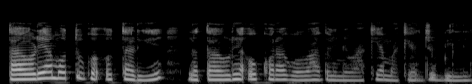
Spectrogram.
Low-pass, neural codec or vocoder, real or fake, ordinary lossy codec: 7.2 kHz; none; real; none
